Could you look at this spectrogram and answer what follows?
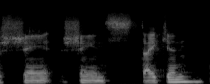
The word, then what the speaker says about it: Shane Steichen: His name was Shane Steichen. I might be pronouncing that, but mispronouncing that's correct.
